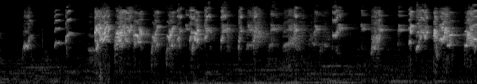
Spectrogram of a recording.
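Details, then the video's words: Lovebirds chattering in the morning, a near-continuous stream of shrill, high chirps and squeaks that starts sparse and then runs on with steady loudness pulses to the end. "Lovebirds Chirping Sounds"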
